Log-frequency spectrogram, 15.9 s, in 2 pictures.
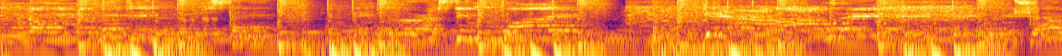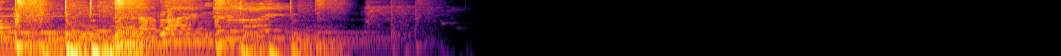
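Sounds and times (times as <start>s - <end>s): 
80s style music at 80 bpm: 0.0s - 11.3s.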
